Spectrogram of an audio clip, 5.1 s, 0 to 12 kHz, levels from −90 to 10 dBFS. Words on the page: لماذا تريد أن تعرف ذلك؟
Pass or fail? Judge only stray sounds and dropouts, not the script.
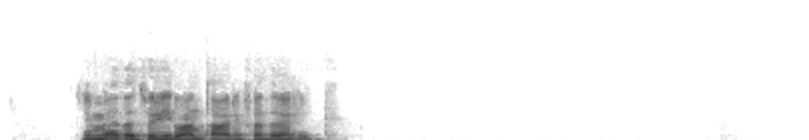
pass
